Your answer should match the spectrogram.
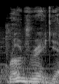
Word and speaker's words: Rodrigue: Roderick, yeah. So it's pronounced differently in kind of different areas of the state.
